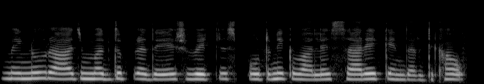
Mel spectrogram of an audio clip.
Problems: background sounds at intervals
